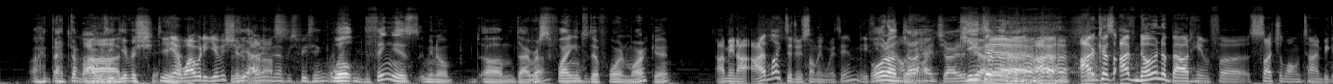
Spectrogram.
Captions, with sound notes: - Why would he give a shit? - Yeah, why would he give a shit about us? - I don't even know if he speaks English. - Well, the thing is, diversifying into the foreign market. - I mean, I'd like to do something with him... (group chatter) 'Cause I've known about him for such a long time,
